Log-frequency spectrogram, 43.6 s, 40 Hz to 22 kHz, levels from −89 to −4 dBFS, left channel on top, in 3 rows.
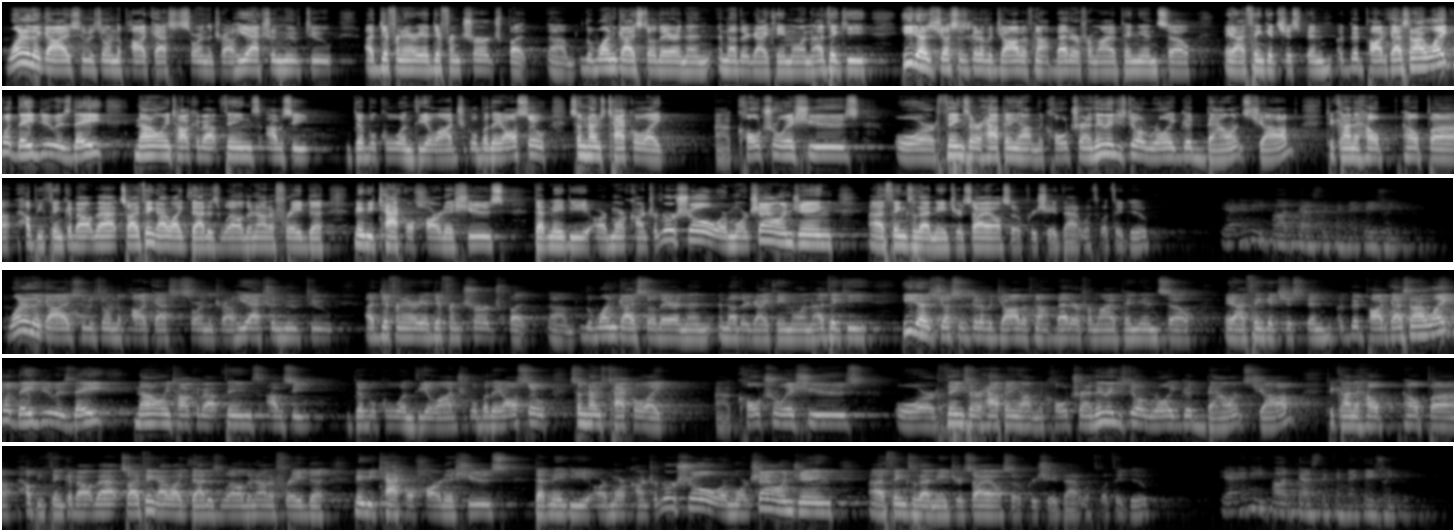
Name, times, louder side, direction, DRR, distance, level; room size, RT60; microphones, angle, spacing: voice 1, 0.1-3.3 3.6-11.9 12.2-17.6 18.0-21.1 21.7-23.1 23.5-40.5, left 10 dB, 70° left, 0.3 m, -30 dB
voice 2, 41.2-43.0, right 3 dB, 70° right, 2.3 m, -53 dB
28.5 x 9.8 x 3.1 m
head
